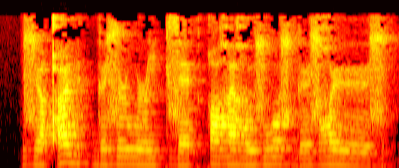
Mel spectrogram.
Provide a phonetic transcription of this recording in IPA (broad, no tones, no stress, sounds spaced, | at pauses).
z ø qʼ ø ð ɪ k ɡ ø z ɹ u ɹ i k z ɛ k q ɔ ʁ ɛ ʁ u z w o z ɡ ø z ʁ ʏː z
